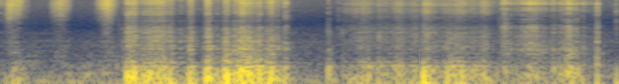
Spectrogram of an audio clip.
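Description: A solid plaster excavation block is scraped with a metal pick, brushed with a paintbrush, then scraped again. Soft, bright swishes give way to dense, gritty low scraping with sharp scratchy bursts, briefly pausing before the rough scraping resumes.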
